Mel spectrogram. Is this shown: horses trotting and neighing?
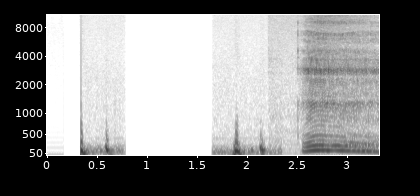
no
